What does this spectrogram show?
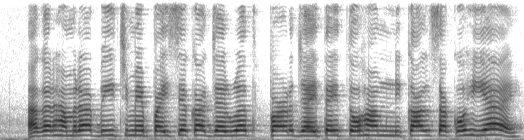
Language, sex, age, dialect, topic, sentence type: Magahi, female, 31-35, Southern, banking, question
